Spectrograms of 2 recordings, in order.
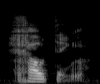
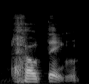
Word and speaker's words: Gauteng: And then what you guys mentioned as Gauteng is Gauteng. – Get out of here. – That's clear your throat for the first part. Just say the rest of the thing.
